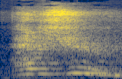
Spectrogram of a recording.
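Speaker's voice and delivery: big sharp sneeze; loud fake sneeze. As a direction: belt out a sneeze. Sneeze acted out.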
